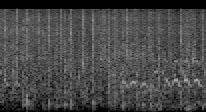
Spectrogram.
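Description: Water splashes as a bird thrashes at the surface.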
